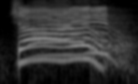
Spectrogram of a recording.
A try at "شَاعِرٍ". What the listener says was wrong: دیکھیں یہاں سے کسی نے پر کیا یہاں سے آواز آئی شاعر شاعر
